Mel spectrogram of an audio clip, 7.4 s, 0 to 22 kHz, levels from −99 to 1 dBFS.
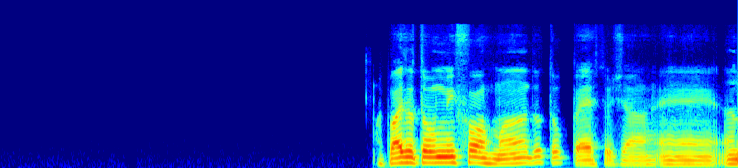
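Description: No technical faults can be heard anywhere in the recording; the signal stays steady and continuous from its opening moment to its close.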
